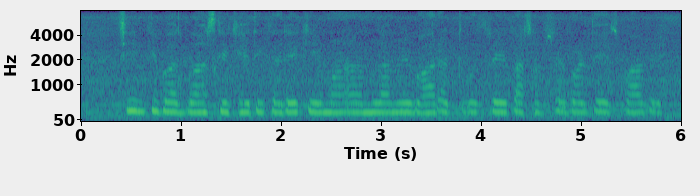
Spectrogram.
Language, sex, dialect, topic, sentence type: Bhojpuri, female, Southern / Standard, agriculture, statement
